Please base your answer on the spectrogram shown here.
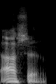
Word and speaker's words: Asha: Asha, right? Yeah. Yeah, you got it. It's spelled and pronounced just like Tasha. There's just no T.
